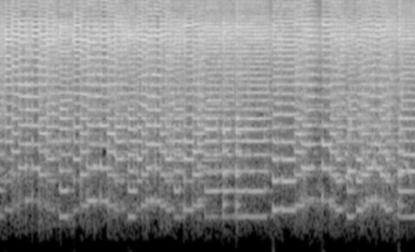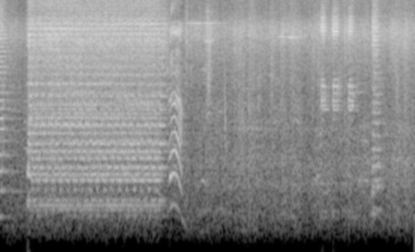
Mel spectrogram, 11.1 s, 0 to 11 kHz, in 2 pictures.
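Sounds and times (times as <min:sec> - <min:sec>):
bus musical horn melody: 0:00.0 - 0:08.0.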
